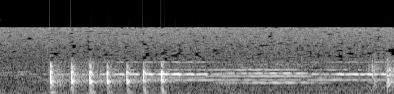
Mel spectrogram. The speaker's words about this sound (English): Who knocks at this hour?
